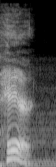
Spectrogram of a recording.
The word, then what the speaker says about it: Hair: Your name is pronounced Hair, but don't worry about it. Hunter Hair like that.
